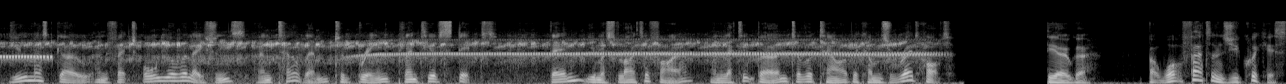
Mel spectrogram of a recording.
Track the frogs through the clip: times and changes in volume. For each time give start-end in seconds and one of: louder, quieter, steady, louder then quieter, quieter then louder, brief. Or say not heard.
0.0-9.5 steady.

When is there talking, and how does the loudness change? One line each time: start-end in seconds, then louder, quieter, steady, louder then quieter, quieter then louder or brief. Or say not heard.
0.1-9.7 steady
10.4-12.8 brief.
